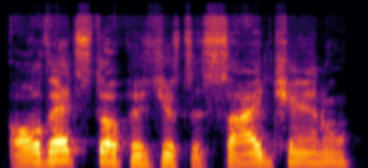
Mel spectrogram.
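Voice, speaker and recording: A man in his fifties chatting bluntly on a livestream, swearing freely and swinging from calm talk to heated outbursts. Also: fairly high pitch, moderate pace, no room sound, studio quality. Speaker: livestreamer sharing news of predator cases. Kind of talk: casual livestream chat. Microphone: video call.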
